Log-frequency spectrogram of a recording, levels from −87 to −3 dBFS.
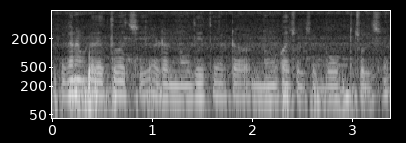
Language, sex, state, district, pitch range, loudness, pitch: Bengali, male, West Bengal, Purulia, 105-125 Hz, -29 LUFS, 115 Hz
